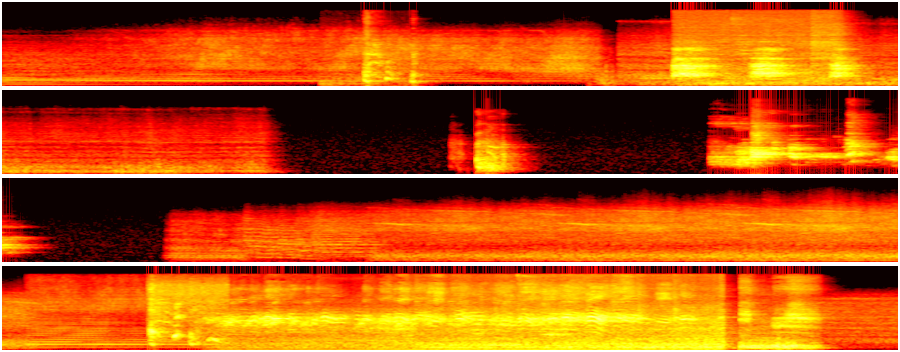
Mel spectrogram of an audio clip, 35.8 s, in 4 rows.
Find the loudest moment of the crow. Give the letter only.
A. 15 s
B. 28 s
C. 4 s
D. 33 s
D.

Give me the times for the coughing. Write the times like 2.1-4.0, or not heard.
3.1-4.2, 13.5-14.0, 28.4-29.1.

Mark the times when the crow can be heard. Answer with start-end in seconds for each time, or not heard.
28.8-35.1.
